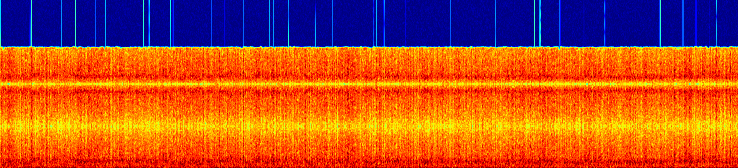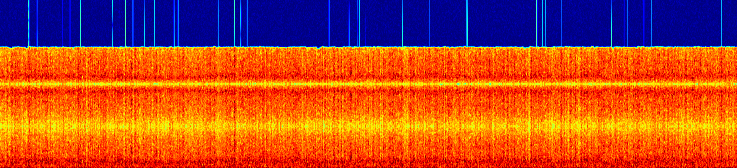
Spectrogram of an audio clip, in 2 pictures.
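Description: Passenger train running at speed: a steady, loud rush of wheels on rail and passing air, heard from an open window at the side of the train.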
